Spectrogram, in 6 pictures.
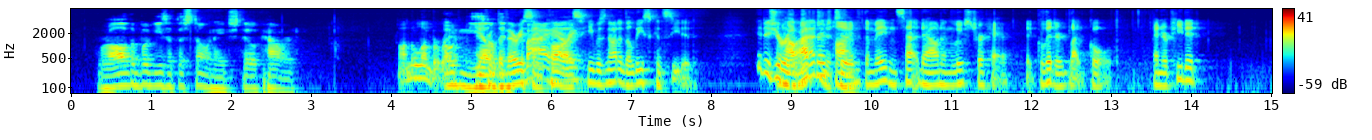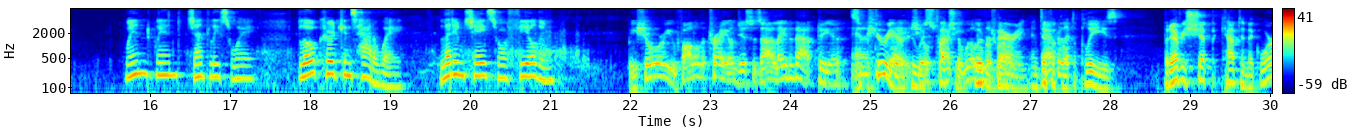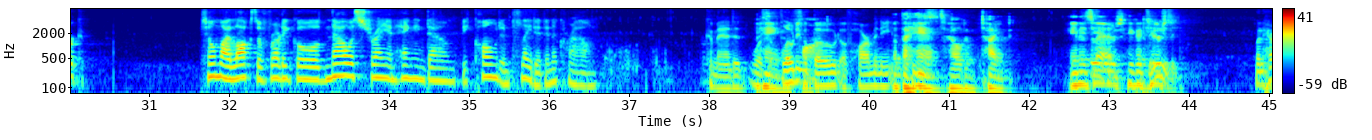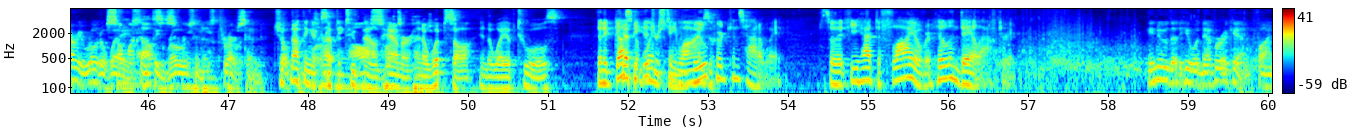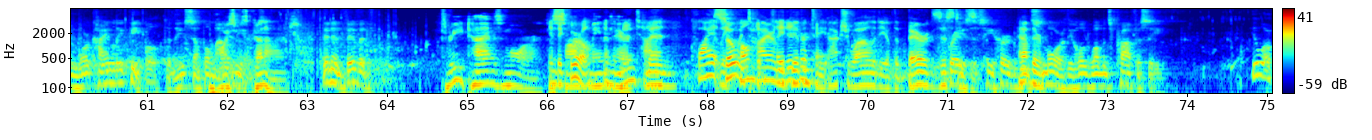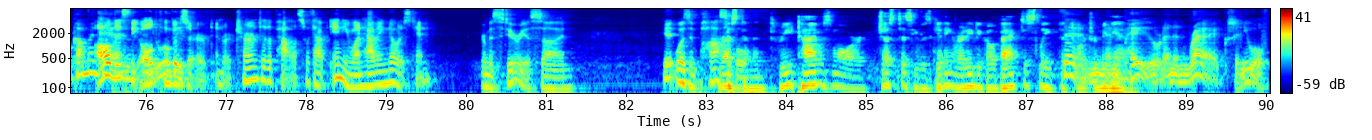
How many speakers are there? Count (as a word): four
